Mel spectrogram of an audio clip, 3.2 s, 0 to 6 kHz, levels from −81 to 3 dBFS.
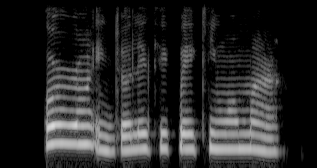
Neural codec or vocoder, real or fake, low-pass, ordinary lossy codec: codec, 16 kHz, 4.8 kbps, FACodec; fake; 5.4 kHz; Opus, 24 kbps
